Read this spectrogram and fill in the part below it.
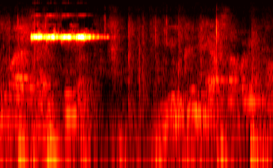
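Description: A carbon monoxide alarm gives a test beep, a single piercing tone held for about a second, followed by people talking nearby.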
